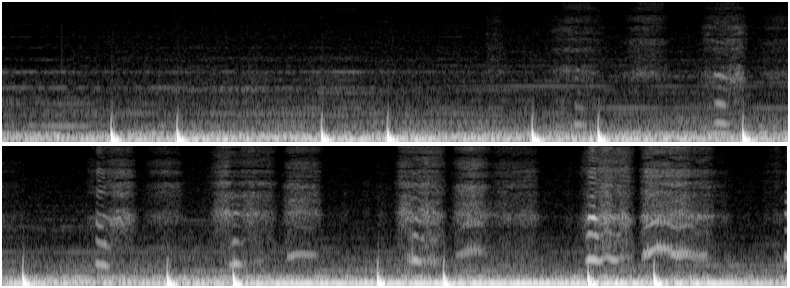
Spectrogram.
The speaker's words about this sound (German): Lillys eigener Herzschlag und ihr heftiges Atmen hallen laut im Inneren ihres Kopfes wieder.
